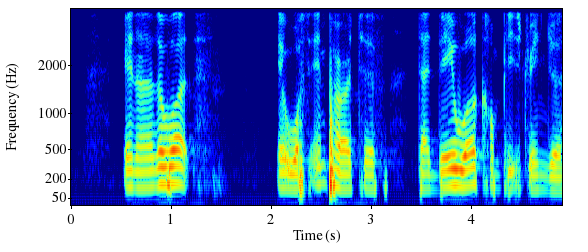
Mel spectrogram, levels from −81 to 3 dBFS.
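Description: Nothing technically wrong turns up anywhere in this short bit of speech, so there's no fault here to pin to a time or trace back to a cause.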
